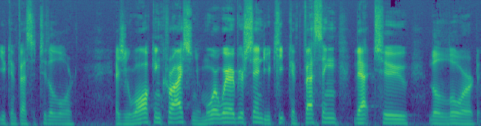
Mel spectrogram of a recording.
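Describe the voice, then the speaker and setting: Speaking at a fairly quick pace in a Georgia accent, a man with a medium pitch and a bright, sharp tone uses ordinary pitch variation on a very clean recording with a silent background. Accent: Southern American (Georgia). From US South, middle Georgia. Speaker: pastor. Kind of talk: sermon. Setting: church.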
